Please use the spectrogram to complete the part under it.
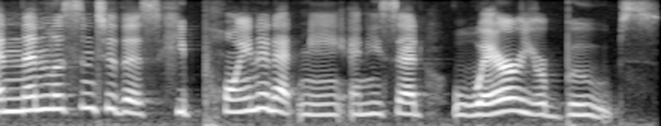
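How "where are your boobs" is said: mock loud delivery, louder. Retelling what a boy pointed and said, imitating him saying it loudly. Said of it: "He said it really loud".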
